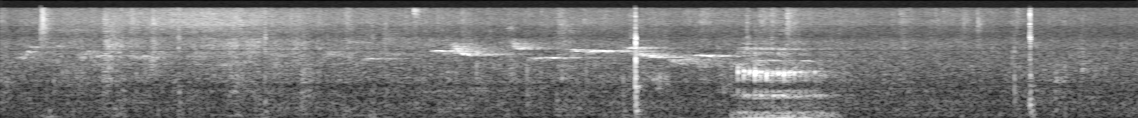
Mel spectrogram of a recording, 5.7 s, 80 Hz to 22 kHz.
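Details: Wild pigs that come every day to feed on fresh grass and leaves, recorded May 31, 2019: one short, harmonic squealing grunt stands out midway through the quiet outdoor scene, after thin whistled bird notes and a few scattered clicks.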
